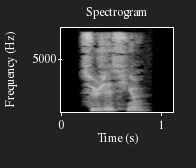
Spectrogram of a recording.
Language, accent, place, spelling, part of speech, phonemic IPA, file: French, France, Lyon, sujétion, noun, /sy.ʒe.sjɔ̃/, LL-Q150 (fra)-sujétion.wav
- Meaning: 1. subjection 2. constraint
